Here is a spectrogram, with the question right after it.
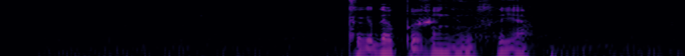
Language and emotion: Russian, neutral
